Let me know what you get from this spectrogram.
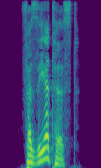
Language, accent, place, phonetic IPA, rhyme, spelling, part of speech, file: German, Germany, Berlin, [fɛɐ̯ˈzeːɐ̯təst], -eːɐ̯təst, versehrtest, verb, De-versehrtest.ogg
- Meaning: inflection of versehren: 1. second-person singular preterite 2. second-person singular subjunctive II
